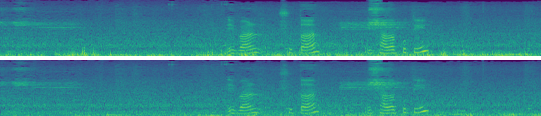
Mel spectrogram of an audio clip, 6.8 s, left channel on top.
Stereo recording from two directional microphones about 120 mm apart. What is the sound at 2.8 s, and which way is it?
Speech, 20° left (ahead or behind).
